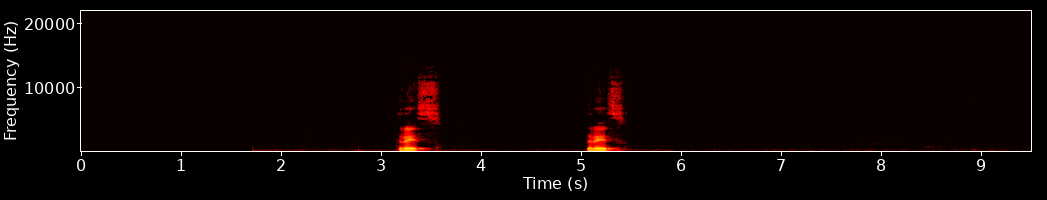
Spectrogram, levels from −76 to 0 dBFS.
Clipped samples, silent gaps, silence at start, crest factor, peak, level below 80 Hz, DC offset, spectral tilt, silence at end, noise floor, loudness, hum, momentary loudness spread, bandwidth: under 0.1%; none; 3.15 s; 28 dB; -10 dBFS; -70 dBFS; under 0.1%; -5 dB/octave; 4.1 s; -71 dBFS; -29 LUFS; none; 16 LU; 14 kHz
